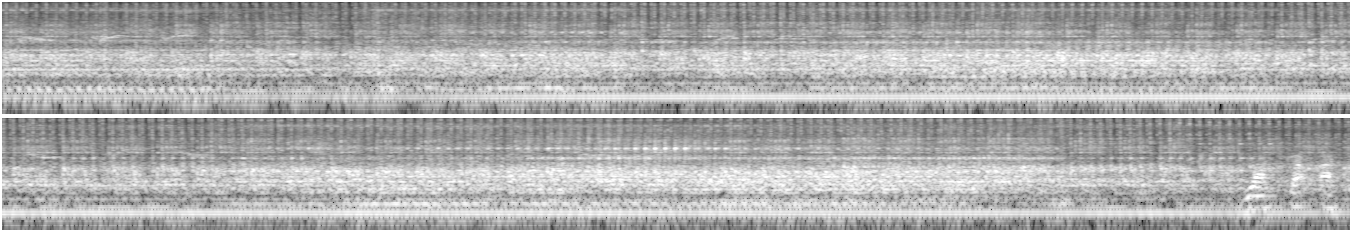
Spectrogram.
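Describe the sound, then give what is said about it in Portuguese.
An electric jigsaw used for woodworking runs steadily for about twenty seconds. It gives a dense, buzzing, rattling whir with a constant low motor hum and a fast vibrating blade chatter at an even loudness. “essa a serra tico-tico, assim, é meio que para trabalhar com madeira, para é, é, é, uma, é a máquina assim essencial para você começar pelo menos, sabe?”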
